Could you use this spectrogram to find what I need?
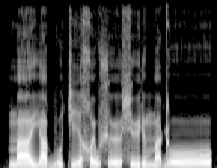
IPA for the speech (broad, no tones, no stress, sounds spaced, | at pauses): m aː j a b u c i χ y w ʃ øː s y ɾʲ ʊ m a ɖ oː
